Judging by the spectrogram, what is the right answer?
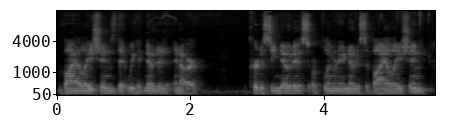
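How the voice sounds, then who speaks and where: Flat, halting male official in an echoey room. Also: fairly low pitch. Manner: procedural, halting with many pauses. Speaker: city building official. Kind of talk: formal hearing testimony. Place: indoor public hearing room. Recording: echoey room, faint background noise.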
